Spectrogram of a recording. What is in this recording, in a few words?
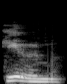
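"kirm", Urdu, male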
